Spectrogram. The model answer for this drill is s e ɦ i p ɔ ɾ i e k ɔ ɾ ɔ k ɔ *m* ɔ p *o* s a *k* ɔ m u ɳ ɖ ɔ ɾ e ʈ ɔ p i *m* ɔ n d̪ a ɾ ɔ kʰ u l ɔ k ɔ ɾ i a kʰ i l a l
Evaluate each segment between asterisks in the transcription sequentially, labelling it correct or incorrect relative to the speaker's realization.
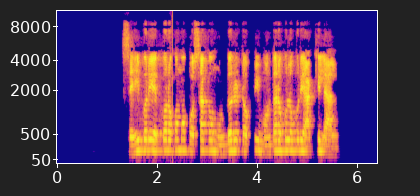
correct, incorrect, correct, correct

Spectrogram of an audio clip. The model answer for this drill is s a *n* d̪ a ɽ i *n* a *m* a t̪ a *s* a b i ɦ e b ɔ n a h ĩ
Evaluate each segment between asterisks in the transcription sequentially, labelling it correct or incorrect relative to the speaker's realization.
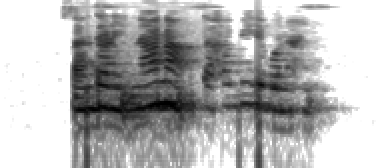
correct, correct, incorrect, incorrect

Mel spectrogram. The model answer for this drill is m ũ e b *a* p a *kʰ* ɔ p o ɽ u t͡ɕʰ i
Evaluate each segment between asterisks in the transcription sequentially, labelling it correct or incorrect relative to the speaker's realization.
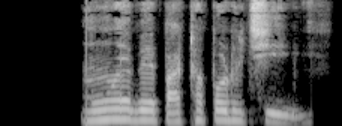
incorrect, incorrect

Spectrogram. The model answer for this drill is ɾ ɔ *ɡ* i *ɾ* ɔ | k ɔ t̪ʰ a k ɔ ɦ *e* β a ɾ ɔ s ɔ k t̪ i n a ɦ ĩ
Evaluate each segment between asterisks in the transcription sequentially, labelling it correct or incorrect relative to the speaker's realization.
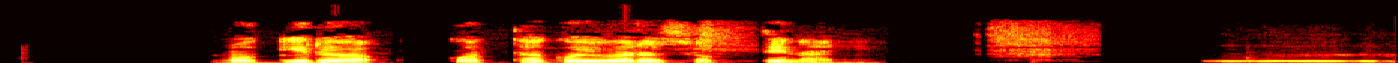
correct, correct, incorrect

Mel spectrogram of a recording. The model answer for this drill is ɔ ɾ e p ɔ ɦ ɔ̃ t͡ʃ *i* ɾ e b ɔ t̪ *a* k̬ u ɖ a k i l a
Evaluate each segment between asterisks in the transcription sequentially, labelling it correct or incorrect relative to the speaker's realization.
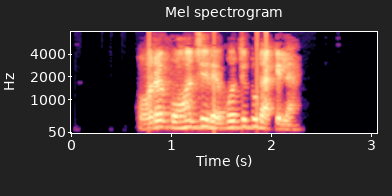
correct, incorrect

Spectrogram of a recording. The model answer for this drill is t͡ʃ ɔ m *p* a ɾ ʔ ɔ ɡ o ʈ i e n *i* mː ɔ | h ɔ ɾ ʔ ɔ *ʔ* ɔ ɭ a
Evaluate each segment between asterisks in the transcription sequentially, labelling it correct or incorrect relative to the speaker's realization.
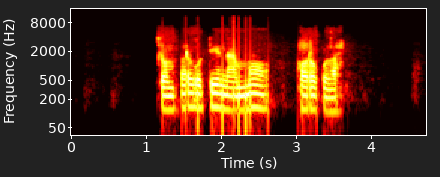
correct, incorrect, incorrect

